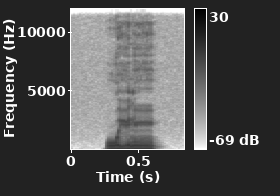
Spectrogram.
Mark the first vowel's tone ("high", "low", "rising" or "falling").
low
